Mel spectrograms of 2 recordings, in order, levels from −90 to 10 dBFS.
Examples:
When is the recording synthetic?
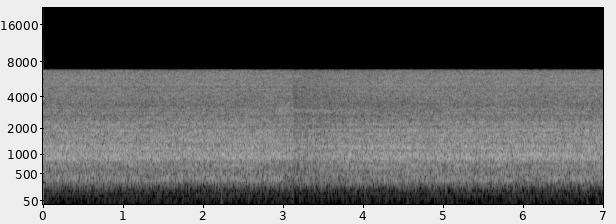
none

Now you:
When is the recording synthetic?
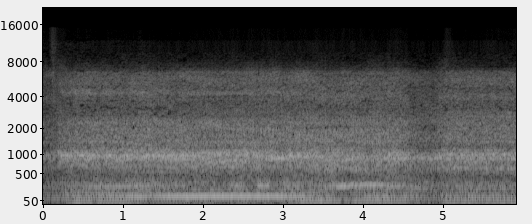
1.8-4.3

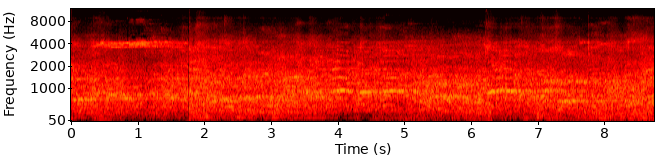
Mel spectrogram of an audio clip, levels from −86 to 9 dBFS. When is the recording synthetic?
0.0-0.6; 1.5-4.7; 6.3-8.7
